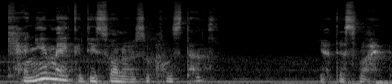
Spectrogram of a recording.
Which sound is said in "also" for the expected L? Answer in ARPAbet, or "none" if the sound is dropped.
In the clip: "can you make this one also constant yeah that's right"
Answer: none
